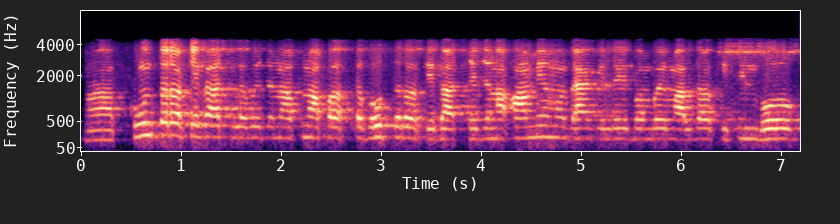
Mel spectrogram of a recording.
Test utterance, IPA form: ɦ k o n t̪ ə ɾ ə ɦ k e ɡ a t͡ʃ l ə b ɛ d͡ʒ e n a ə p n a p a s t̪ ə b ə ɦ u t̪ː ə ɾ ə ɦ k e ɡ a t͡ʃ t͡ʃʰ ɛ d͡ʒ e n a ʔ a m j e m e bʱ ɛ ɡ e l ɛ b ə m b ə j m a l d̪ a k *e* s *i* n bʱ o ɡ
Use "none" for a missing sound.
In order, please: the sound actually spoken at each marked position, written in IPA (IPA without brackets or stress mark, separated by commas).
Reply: i, i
